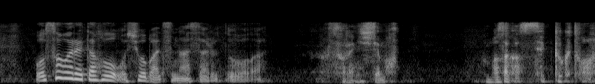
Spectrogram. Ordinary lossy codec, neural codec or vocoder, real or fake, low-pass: none; codec, 16 kHz, 4 kbps, X-Codec, HuBERT features, trained on LibriSpeech; fake; 7.2 kHz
